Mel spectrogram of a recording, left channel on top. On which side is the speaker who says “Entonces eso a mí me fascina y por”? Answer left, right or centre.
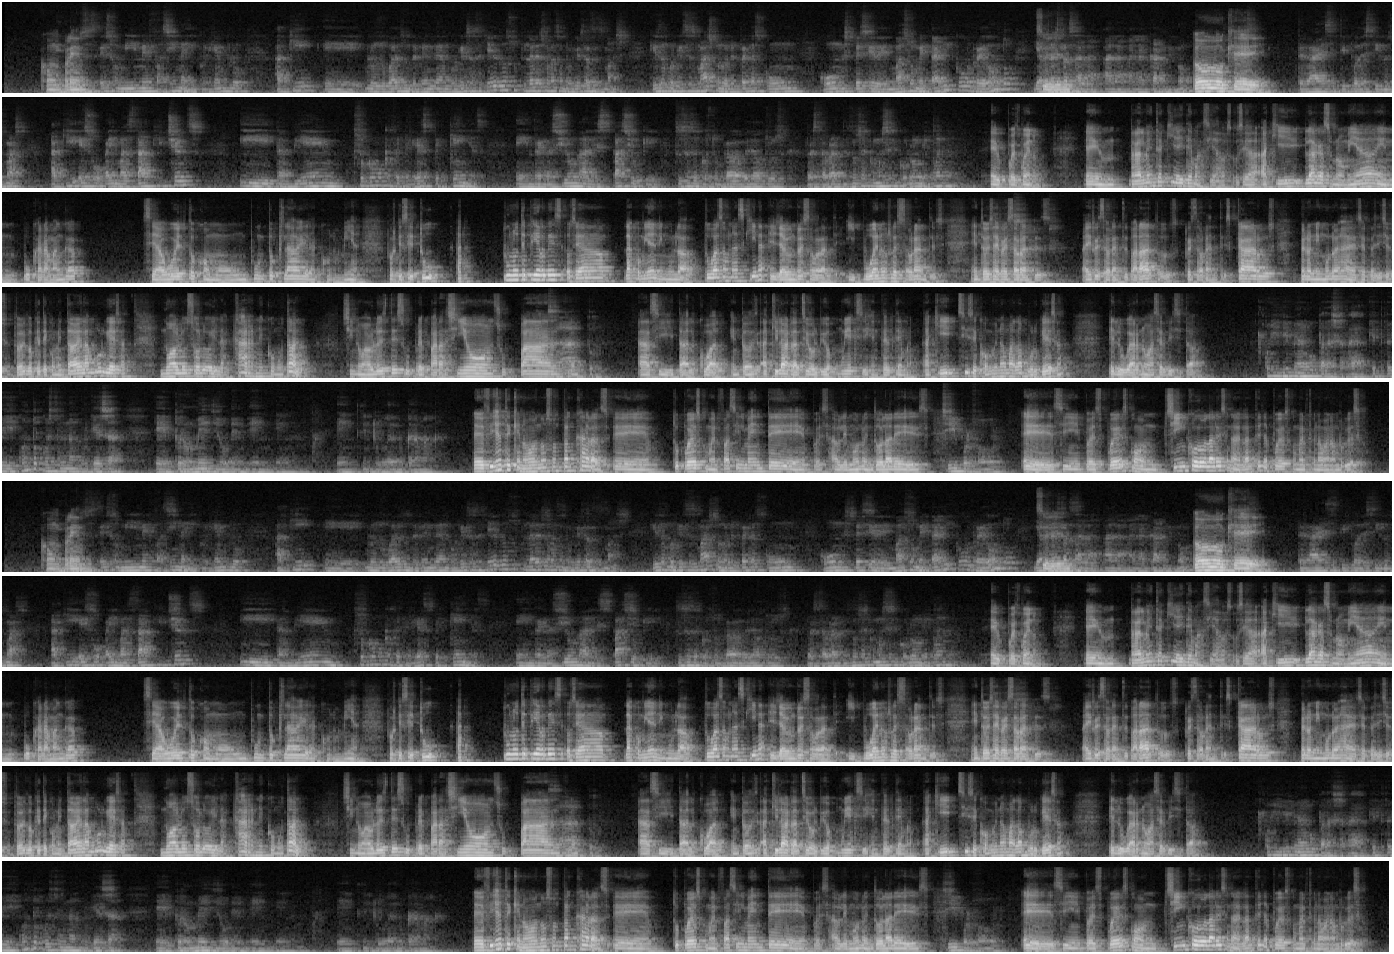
Left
